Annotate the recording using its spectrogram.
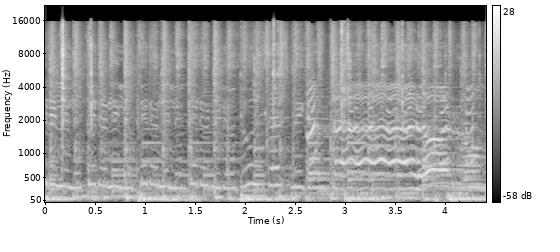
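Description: A small Cuban band playing an instrumental passage of a rumba-flavoured song: a steady double bass and percussion groove under a melodic lead line that ends in a long held note with vibrato.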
